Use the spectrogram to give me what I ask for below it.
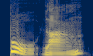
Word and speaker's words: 布朗: 布朗先生布朗 is the Chinese approximation of the name Brown. The syllables here are fourth tone and third tone.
